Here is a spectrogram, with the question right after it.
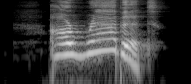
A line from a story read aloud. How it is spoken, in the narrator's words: cried Jessie and Henry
